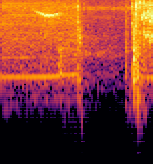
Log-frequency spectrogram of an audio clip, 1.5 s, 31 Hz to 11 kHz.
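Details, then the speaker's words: 2007 BMW 328Ci hardtop convertible, after tweaking the rear module bracket so the top module reads closed: front window run, short smooth motor whirr at steady pitch, no grinding or straining; window working normally again. "The relays work. The front windows are working from the buttons."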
